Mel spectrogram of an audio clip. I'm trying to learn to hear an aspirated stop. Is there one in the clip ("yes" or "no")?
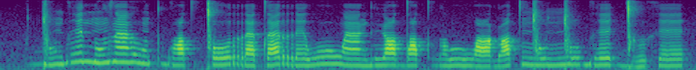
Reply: no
